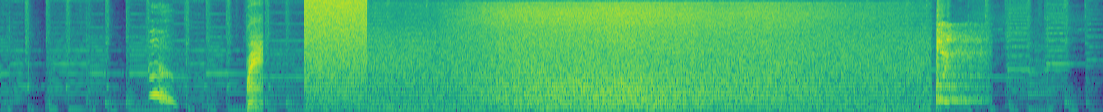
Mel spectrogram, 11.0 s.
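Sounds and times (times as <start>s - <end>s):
loud rushing noise: 3.0s - 9.3s.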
